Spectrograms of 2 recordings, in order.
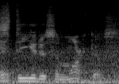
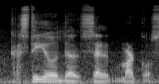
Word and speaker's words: Castillo de San Marcos: Castillo de San Marcos. Castillo de San Marcos.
